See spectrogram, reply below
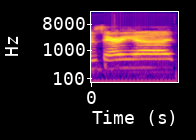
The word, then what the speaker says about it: Azariah: Did I say that right? Azariah? – Azariah, oh, either's good. yeah, Azariah Designs is my jewelry brand that I created.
